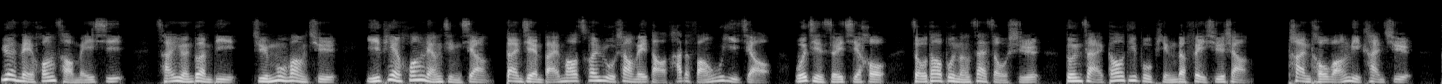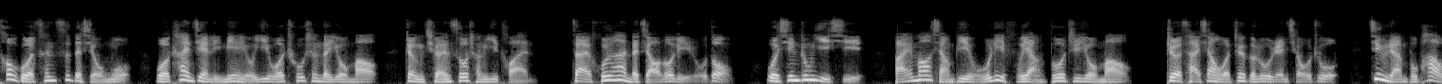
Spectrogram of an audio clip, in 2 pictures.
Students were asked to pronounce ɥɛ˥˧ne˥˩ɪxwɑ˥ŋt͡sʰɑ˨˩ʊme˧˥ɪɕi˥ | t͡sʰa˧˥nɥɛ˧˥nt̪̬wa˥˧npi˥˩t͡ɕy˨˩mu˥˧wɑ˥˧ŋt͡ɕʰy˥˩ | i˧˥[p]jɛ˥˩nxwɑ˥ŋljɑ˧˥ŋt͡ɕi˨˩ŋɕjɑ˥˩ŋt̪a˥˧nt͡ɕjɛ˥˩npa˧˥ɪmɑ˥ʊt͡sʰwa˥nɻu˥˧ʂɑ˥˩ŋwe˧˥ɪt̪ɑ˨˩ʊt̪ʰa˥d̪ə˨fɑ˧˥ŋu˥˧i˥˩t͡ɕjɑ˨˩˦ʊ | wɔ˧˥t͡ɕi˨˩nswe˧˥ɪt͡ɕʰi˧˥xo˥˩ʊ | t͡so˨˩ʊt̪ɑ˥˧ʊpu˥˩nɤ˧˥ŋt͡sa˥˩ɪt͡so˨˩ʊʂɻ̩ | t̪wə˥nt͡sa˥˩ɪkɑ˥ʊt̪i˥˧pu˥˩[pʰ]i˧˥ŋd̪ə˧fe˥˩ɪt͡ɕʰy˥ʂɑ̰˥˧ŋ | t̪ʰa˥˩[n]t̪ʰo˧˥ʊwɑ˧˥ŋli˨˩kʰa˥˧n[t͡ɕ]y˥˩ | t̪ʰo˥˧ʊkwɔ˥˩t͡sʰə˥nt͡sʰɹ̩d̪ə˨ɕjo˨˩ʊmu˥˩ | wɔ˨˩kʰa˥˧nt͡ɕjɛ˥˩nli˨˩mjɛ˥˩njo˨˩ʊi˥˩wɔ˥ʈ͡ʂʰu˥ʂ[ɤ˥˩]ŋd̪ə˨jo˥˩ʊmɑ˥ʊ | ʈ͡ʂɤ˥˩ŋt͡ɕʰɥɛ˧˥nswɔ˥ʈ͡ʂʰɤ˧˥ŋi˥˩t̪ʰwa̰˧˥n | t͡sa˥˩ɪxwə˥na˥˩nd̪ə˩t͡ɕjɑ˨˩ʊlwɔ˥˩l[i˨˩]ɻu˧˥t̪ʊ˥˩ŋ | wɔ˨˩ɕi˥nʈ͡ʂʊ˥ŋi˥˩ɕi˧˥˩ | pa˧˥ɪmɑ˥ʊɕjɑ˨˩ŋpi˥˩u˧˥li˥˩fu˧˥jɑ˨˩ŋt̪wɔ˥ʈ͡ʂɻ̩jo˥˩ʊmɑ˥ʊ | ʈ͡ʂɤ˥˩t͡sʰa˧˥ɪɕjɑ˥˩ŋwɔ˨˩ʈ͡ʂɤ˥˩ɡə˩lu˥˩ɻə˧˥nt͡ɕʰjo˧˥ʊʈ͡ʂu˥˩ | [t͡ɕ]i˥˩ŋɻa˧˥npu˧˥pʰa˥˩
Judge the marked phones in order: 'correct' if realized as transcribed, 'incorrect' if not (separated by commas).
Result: incorrect, correct, correct, incorrect, incorrect, correct, correct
